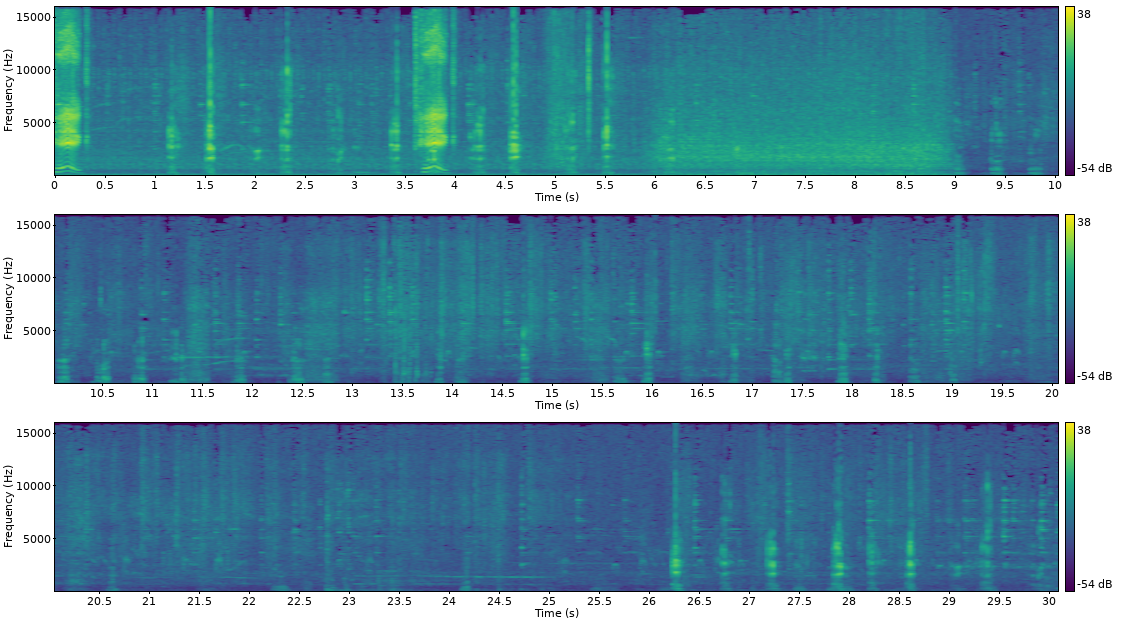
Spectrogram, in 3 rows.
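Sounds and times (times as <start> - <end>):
pig grunting: 1.1 - 12.9
pig squealing: 1.2 - 3.6.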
